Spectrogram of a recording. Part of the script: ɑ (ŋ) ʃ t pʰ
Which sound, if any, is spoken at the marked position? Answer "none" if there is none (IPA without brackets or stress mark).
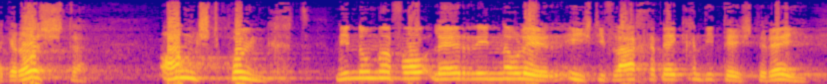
ŋ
